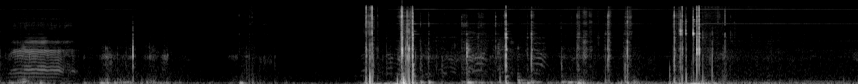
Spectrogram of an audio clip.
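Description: Handling noise from a small action camera being gripped by hand: a string of sharp knocks and clicks from fingers against the camera's housing and microphone, starting about halfway through and loudest around the middle. Before them, a brief wavering voice is heard.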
